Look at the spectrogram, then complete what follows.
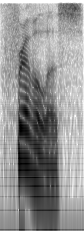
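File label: "frivolous", US English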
